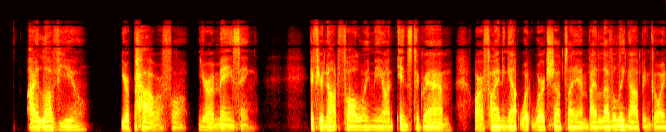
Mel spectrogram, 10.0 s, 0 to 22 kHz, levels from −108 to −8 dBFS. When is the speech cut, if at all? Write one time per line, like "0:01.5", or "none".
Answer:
none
